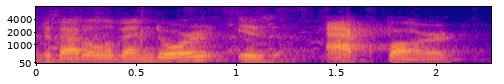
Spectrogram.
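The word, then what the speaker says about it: Ackbar: The name of the Mon Calamari admiral who fought for the Rebel Alliance at the Battle of Endor is Akbar, not Akbar, as you pronounced it.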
